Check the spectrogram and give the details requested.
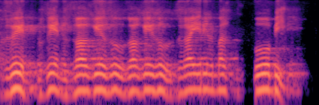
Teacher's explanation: Ghairil maghdubi itu pakai ghin bagian yaitu tenggorokan atas.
